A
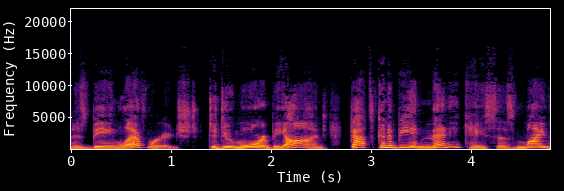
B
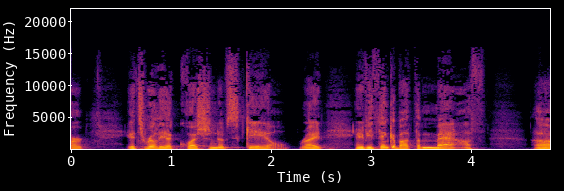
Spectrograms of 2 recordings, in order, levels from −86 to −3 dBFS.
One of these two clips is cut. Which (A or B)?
A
